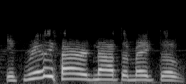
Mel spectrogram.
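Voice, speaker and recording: A man's voice: high-pitched, normal speed. A man doing casual livestream commentary while he plays a video game. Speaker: gaming streamer. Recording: dull, slightly lo-fi mic.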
